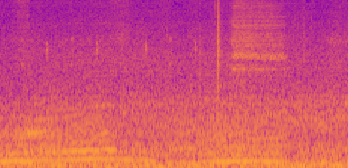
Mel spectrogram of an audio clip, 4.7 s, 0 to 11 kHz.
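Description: Alfa Romeo Giulietta QV's 1750 TBi turbocharged four-cylinder running through a Supersprint exhaust under way. The engine note climbs slowly, eases off about two seconds in, then picks up and holds. There is a single sharp click about three seconds in.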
